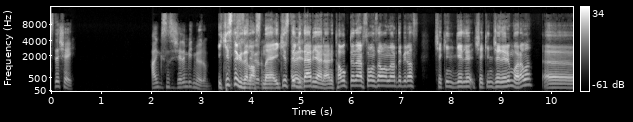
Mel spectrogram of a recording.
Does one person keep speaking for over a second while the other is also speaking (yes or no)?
yes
